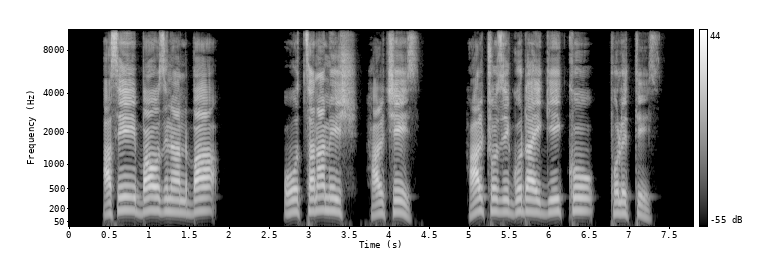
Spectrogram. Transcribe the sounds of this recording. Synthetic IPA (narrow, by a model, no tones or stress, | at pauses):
ʔɐsɪbɐwɔzɪnɐnbɐ | o̞ːt͡sːɐnɐmiːʃ | hɐlt͡ʃːeːs | hɐlt͡ʃːɔzɪɡɔd̪ɐjɡiːkːɔ | pɔlɛt̪ːḛːs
